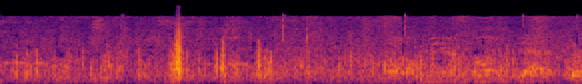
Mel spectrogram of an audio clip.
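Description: Mountain bike rolling fast down a dirt track, tyre and wind noise on a helmet-mounted camera, with a sharp clack from the bike about a second in and a few lighter clicks. Indistinct voices come in near the end.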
